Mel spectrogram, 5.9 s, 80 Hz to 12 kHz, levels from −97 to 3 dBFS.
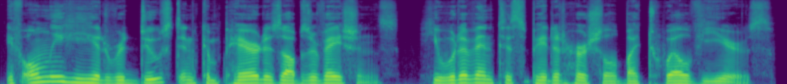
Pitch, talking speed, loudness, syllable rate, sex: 125 Hz, 175 wpm, -18 LUFS, 5.5 syllables/s, male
